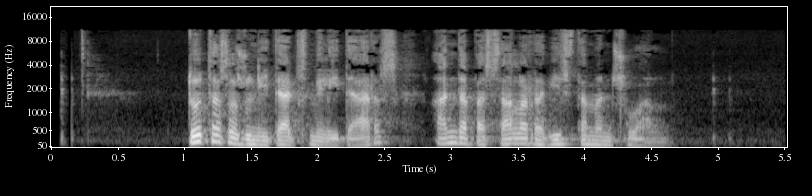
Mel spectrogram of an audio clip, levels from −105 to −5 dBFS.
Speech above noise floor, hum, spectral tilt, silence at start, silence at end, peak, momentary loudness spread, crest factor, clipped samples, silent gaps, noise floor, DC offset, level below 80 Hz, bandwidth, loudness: 44 dB; none; -4.5 dB/octave; 1.05 s; 0.9 s; -6 dBFS; 12 LU; 22 dB; under 0.1%; none; -69 dBFS; under 0.1%; -62 dBFS; 11.5 kHz; -25 LUFS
